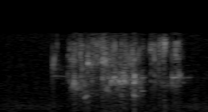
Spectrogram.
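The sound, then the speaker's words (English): Liquid is poured out as a libation toward the south in a short, quiet trickle that splashes and drips for about a second and a half, then stops. No one speaks. “Finally, I pour libations to the south, and I say Ashe.”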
